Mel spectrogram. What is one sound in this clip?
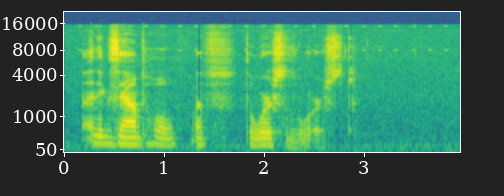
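A middle-aged woman speaks close to a webcam microphone.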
